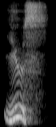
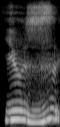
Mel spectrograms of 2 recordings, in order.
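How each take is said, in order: First: The final consonant is voiceless, like an s. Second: The final consonant is voiced, like a z. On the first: It is used as a noun. "명사일 때는 무성음 use" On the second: It is used as a verb. "동사로 사용하면 use 이렇게 발음됩니다 ... 앞에는 성대가 떨려요"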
